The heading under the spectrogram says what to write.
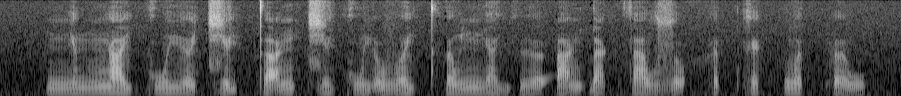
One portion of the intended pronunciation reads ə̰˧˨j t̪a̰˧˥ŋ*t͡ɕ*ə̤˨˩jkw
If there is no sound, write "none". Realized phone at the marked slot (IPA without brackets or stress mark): t͡ɕ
